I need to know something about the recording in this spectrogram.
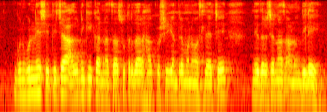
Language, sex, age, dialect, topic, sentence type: Marathi, male, 56-60, Standard Marathi, agriculture, statement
